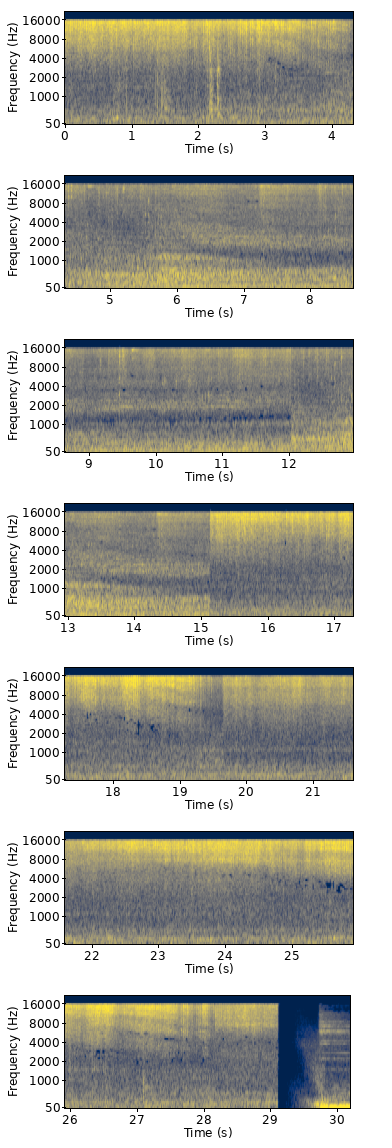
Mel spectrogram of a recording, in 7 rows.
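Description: Bobcat T650 compact track loader's diesel engine running hard under load while its skid-steer brush cutter mows dry weeds: a steady machine drone with mowing noise. The sound cuts off just before the end.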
